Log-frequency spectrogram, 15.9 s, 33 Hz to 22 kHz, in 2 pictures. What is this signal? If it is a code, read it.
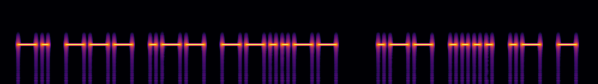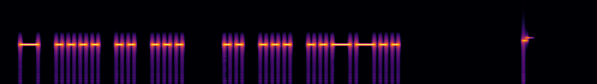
Morse code, heard as a keyed tone, about 15 wpm, 700 Hz. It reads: NOW, WHAT THIS IS?
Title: Sentences from Top 1500 Words 15wpm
